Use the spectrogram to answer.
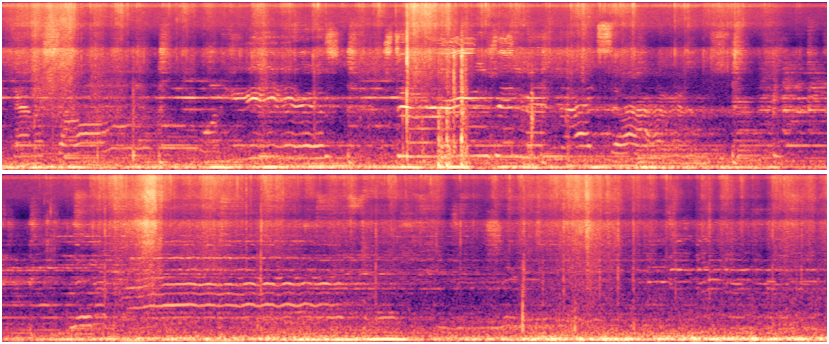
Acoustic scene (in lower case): car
